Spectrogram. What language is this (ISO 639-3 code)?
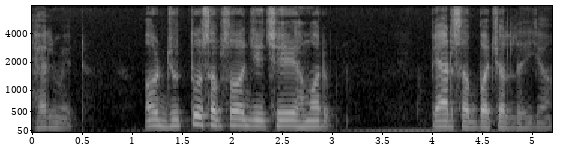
mai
